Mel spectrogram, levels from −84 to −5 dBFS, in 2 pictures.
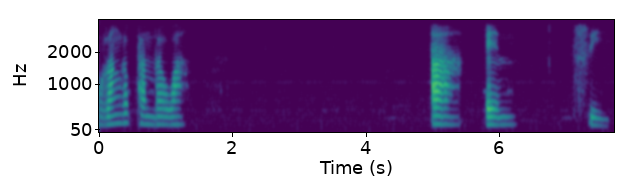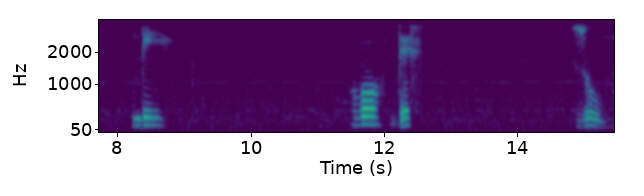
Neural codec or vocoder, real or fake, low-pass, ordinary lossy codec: none; real; 3.6 kHz; none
